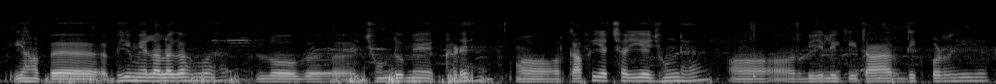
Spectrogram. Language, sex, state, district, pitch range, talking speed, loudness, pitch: Hindi, male, Bihar, Muzaffarpur, 130-165 Hz, 155 wpm, -29 LUFS, 145 Hz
